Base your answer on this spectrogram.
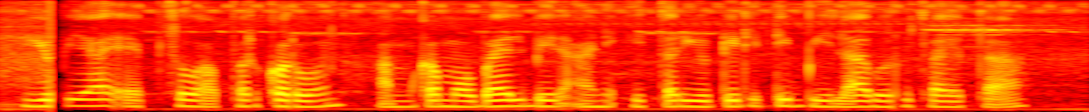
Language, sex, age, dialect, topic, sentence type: Marathi, male, 18-24, Southern Konkan, banking, statement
